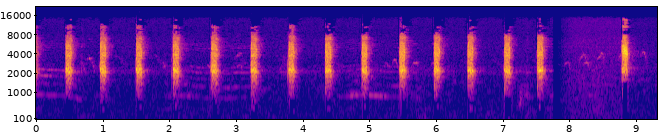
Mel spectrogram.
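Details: Red-headed squirrel giving a run of harsh, buzzy chucks, roughly two per second, fourteen in steady succession, then a short pause and one final chuck; no other sounds.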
